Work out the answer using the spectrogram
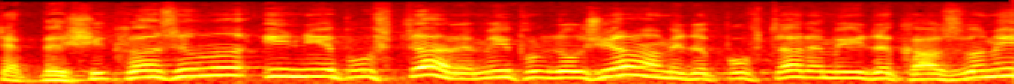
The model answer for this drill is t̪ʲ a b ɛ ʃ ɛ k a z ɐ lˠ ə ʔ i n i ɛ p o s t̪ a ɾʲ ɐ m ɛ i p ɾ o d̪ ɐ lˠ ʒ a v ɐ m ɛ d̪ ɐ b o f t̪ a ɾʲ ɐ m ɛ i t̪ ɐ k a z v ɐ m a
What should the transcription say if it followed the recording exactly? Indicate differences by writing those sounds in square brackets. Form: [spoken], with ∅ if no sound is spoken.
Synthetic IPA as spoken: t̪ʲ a b ɛ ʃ ɛ k a z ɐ lˠ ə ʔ i n i ɛ p o [f] t̪ a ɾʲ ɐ m ɛ i p ɾ o d̪ ɐ lˠ ʒ a v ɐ m ɛ d̪ ɐ [p] o f t̪ a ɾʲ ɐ m ɛ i [d̪] ɐ k a z v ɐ m [ɛ]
